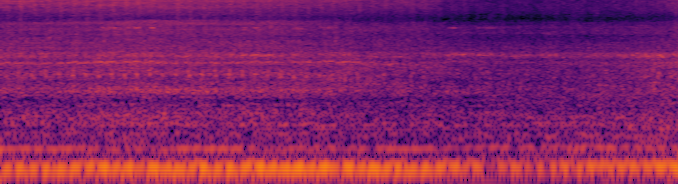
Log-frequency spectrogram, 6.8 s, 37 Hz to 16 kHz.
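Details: 2001 C5 Corvette V8 idling just after replacing valve cover gaskets and grommets, with covers off to check for oil leaks and a little residual coming up: a steady, even low rumble with no knocks, misses or ticks. Normal idle.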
